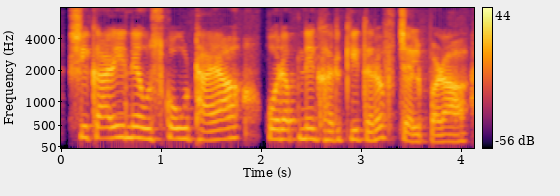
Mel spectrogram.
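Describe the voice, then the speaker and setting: A woman narrating a storybook tale as a storyteller, reading aloud gently. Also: mid-range voice.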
